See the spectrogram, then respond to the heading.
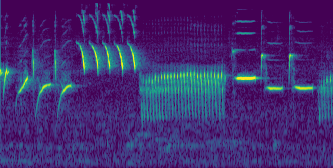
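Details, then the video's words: A loud Belgian canary runs through upward-curving notes, a quick string of sweeps, a long rapid buzzing trill and clear whistled notes. "Super Loud Belgian Canary Singing"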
